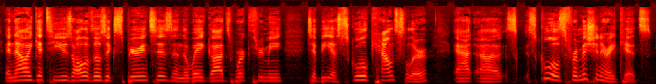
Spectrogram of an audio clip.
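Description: A man's voice: on the high side, moderate pace, hardly any pauses, pushed and bright, no echo. A middle-aged man, a missionary school counselor, giving an earnest, joking church missions talk. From grew up in Sri Lanka, India and Egypt. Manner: joking, earnest speaker reading scripture aloud.

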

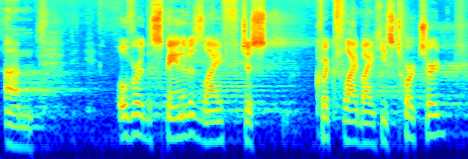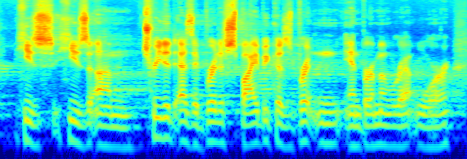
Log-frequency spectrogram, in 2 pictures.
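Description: A man's voice: on the low side, fairly even intonation, unhurried, fairly bright tone. A man giving a conversational history lecture. He wanders into asides and personal anecdotes as he teaches. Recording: long reverb, echoey hall.

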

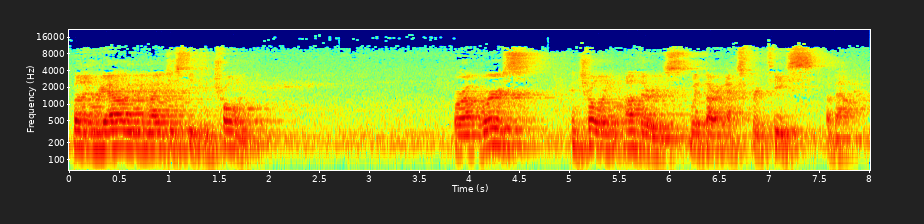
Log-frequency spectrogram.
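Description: A man preaching a sermon and teaching scripture, earnest and emphatic, with rhetorical questions, pauses and repetition. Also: a little high, steady tone, warm tone. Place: large reverberant room. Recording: echoey hall, distant mic, faint noise.

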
